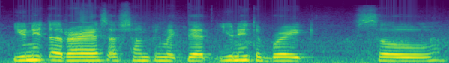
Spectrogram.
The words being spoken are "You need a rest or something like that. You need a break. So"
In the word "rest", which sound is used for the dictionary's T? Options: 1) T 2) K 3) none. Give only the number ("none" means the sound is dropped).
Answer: 3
